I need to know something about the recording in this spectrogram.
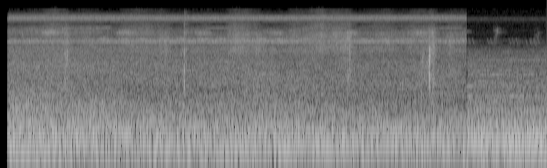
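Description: Footsteps swish through tall grass outdoors.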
